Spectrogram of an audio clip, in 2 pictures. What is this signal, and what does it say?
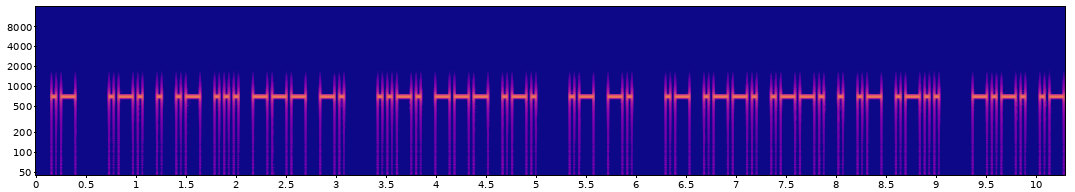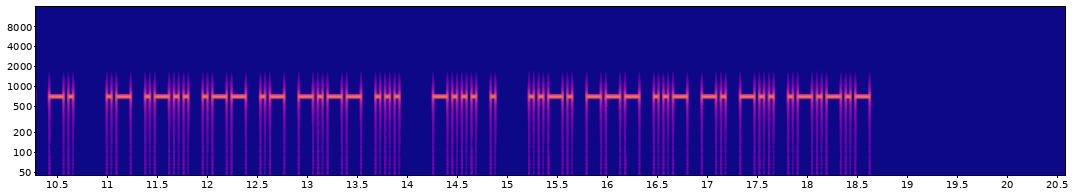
Morse code, heard as a keyed tone, about 25 wpm, 700 Hz. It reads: A REASON FOR AN APPEAL CAN ALWAYS BE FOUND.
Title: Sentences from Top 1300 Words 25wpm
